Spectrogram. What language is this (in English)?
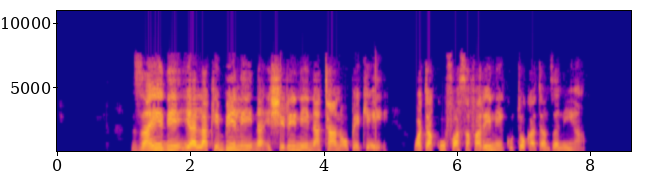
Swahili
